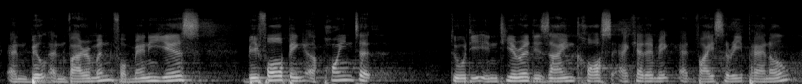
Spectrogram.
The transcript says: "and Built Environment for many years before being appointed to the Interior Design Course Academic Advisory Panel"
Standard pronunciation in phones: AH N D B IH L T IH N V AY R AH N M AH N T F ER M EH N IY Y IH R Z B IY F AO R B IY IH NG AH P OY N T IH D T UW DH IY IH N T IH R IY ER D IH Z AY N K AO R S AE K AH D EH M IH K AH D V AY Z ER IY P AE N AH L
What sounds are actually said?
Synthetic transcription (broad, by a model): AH N B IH L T IH N V AY R AH N M AH N T F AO M EH N IY Y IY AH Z B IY F AO B IY IH NG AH P OY N T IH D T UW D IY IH N T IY R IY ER D IH Z AY N K AO S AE K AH D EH M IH K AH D V AY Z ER IY P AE N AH L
